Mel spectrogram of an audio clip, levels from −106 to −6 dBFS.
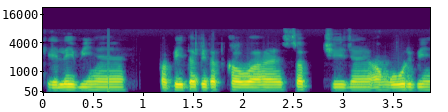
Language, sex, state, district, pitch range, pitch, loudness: Hindi, male, Uttar Pradesh, Jyotiba Phule Nagar, 125-130 Hz, 130 Hz, -16 LUFS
